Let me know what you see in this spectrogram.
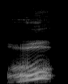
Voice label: inquisitive, orc voice; Orc Voice Pack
